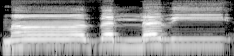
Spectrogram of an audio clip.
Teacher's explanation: ذال کو لام سے ملا دینا ہے، اور یہ جو دو الف بیچ میں آپ کو نظر آ رہے ہیں یہ دونوں آپ نے سائلنٹ کر دینے ہیں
